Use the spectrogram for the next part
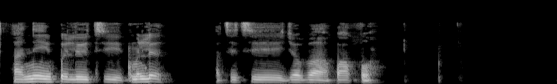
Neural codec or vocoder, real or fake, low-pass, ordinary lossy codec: none; real; 7.2 kHz; none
